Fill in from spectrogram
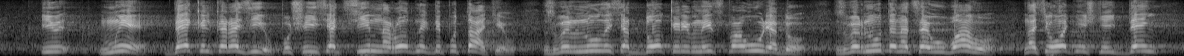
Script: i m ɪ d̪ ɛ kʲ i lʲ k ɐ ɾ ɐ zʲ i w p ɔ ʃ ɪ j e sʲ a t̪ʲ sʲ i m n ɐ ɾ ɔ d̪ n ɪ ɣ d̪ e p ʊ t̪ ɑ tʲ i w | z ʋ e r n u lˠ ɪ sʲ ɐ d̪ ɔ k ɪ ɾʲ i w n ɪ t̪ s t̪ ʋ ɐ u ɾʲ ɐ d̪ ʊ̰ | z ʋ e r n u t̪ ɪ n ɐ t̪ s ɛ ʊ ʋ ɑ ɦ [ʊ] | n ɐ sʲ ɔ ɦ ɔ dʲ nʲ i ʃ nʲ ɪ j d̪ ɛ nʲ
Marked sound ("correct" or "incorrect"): correct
